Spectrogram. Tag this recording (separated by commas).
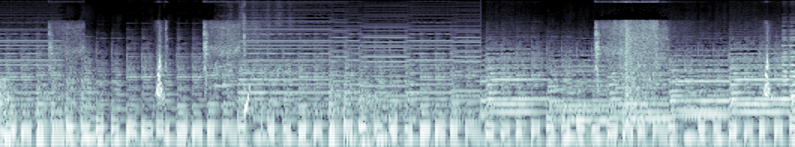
Music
